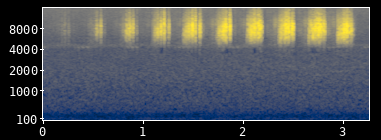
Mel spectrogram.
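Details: A Meadow Grasshopper (Pseudochorthippus parallelus) sings in Elsbethen, Austria, on 27 July 2019, giving a series of short, dry, raspy chirps, about three per second, slowly growing louder.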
